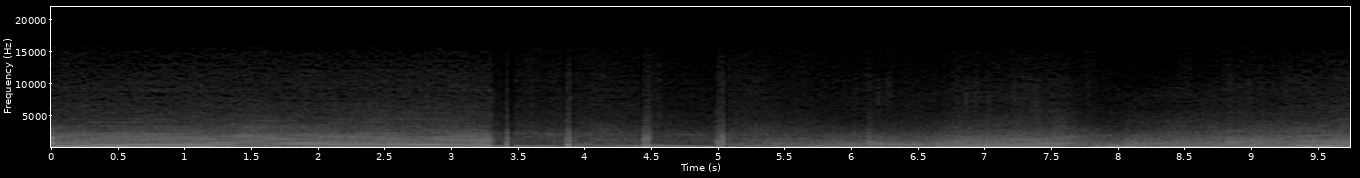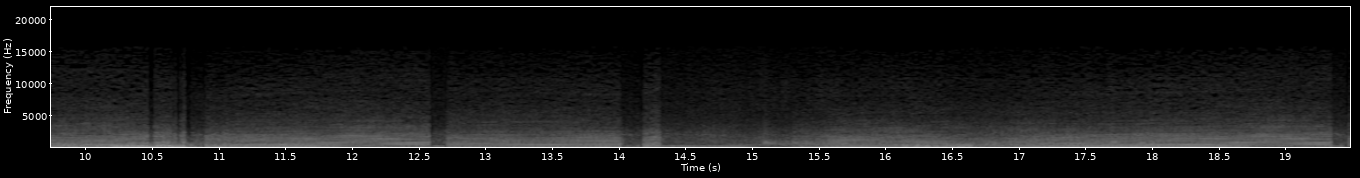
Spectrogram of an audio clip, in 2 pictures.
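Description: Open-wheel race car engines in the racing game Project CARS, a loud continuous high-revving whine that climbs and drops with each gear shift and corner, with no talking over it.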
